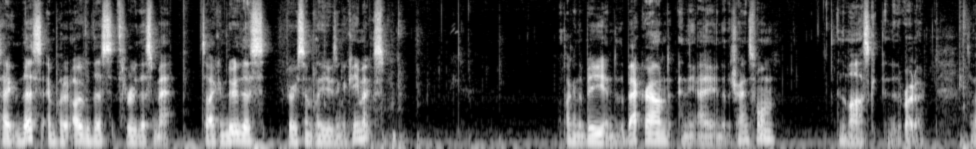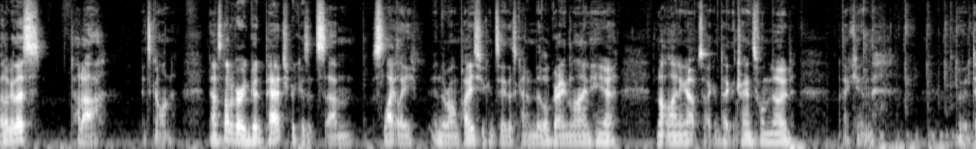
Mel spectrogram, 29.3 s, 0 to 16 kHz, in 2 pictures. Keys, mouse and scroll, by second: 0.4 click, 1.3 click, 2.4 click, 2.8 click, 3.7 click, 4.5 Tab, 4.6-6.3 typing, 6.5 click, 7.2 click, 7.6 click, 7.7 middle click, 9.0 click, 9.0-9.6 scroll, 9.6 click, 10.8 click, 11.1 click, 11.7 click, 13.4 click, 14.3 click, 14.3 1, 16.5 click, 17.1 click, 19.0 click, 19.1 middle click, 20.1 click, 25.1 click, 25.3 click, 25.4 click, 25.5 click, 27.1 click, 27.5 BackSpace, 28.0 Left, 28.3 Left, 28.6 Down, 28.8 Down, 29.0 Down, 29.2 Down.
